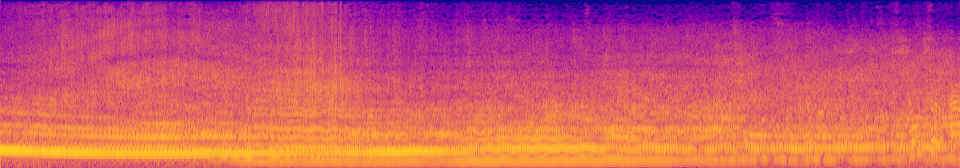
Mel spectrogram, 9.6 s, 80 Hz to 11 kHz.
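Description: A mid-1960s Lotus sports racing prototype with a 4.7-litre Ford V8 at a Goodwood race: steady, loud engine drone with harmonic tones that rise slightly and then hold, close by throughout.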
